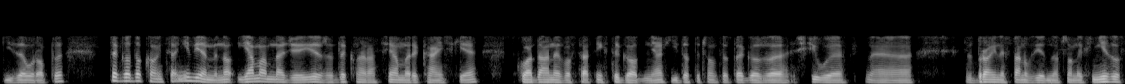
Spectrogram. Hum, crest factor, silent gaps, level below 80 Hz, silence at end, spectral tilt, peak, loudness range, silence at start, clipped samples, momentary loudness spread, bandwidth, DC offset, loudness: none; 20 dB; none; -60 dBFS; 0.05 s; -10.5 dB/octave; -4 dBFS; 2 LU; 0.05 s; under 0.1%; 7 LU; 4 kHz; under 0.1%; -25 LUFS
